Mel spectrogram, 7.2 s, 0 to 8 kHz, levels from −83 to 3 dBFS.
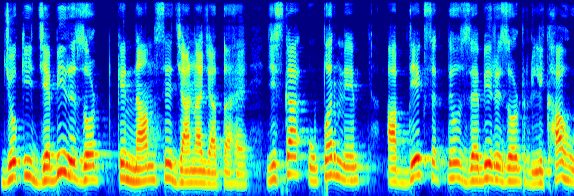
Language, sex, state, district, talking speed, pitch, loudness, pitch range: Hindi, male, Jharkhand, Palamu, 175 wpm, 165 Hz, -16 LUFS, 145-190 Hz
